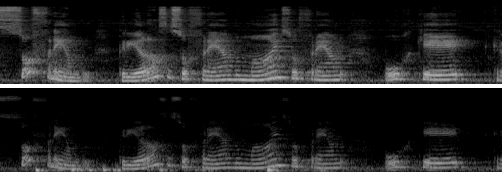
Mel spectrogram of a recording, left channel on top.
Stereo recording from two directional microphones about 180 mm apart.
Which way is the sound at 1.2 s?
15° left (ahead or behind).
